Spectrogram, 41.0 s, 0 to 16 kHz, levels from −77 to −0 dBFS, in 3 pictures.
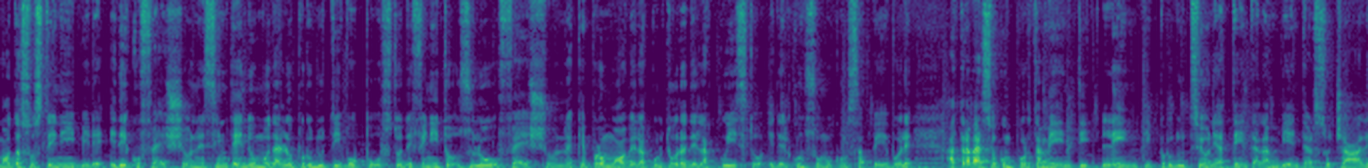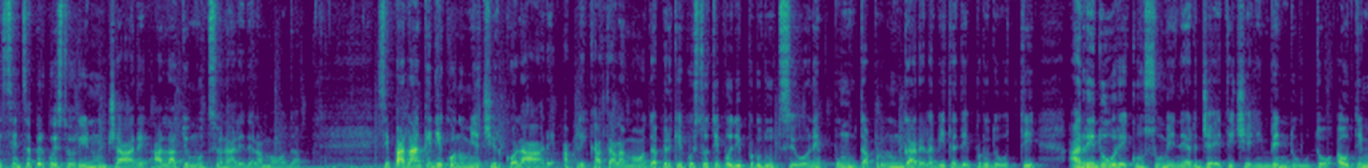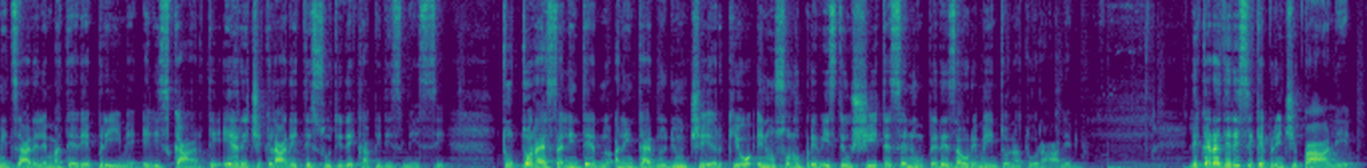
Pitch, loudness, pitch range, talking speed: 165 Hz, -25 LUFS, 145-195 Hz, 155 wpm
